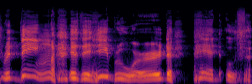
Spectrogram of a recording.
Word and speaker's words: peduth: Redeem is the Hebrew word peduth. It's spelled P-E-D-U-W-T-H, but it's pronounced P-E-D-O-O-T-H.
